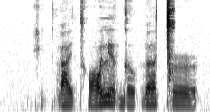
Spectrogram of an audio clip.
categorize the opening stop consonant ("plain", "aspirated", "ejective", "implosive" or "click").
aspirated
